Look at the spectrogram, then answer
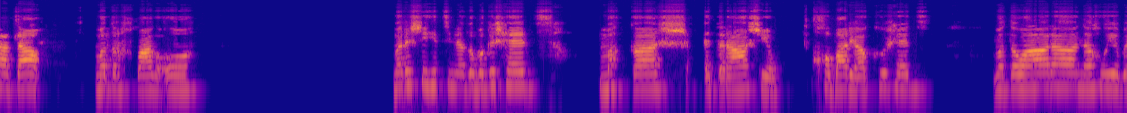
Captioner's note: Speaking Hidatsa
